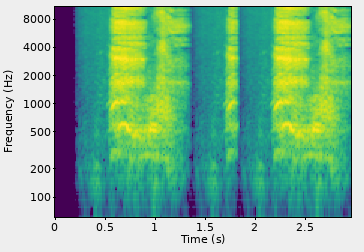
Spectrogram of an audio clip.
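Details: Male having a hiccup attack, frustrated he can't get rid of them: three sharp voiced gasping intakes within three seconds, one brief, typical hiccups.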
